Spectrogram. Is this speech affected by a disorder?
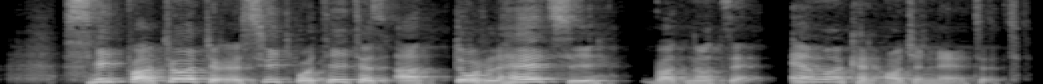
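No.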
